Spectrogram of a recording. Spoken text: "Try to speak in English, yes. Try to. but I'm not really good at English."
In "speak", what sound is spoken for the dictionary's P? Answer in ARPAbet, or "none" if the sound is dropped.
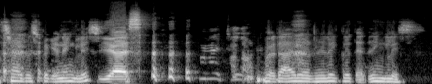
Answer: P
